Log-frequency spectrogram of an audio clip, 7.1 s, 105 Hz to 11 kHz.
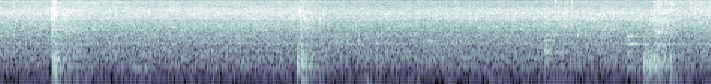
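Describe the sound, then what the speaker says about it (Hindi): Steady broadband sizzle of potatoes frying in a pan, with a few sharp clinks or stirs at intervals, no voices. "दस से 15 मिनट के लिए हमारे आलू भून जाए।"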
